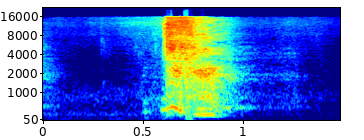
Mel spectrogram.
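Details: Single sharp sneeze: a brief breath in followed by a loud explosive burst, in a quiet room.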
